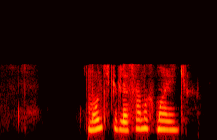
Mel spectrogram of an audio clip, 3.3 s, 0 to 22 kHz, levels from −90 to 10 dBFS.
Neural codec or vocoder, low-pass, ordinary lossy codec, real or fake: none; 7.2 kHz; AAC, 16 kbps; real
